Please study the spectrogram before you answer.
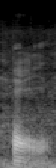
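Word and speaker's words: Q'ul: your name I'm call call Q you apostrophe UL pronounced call like the calling of the herd he snorts and hot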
